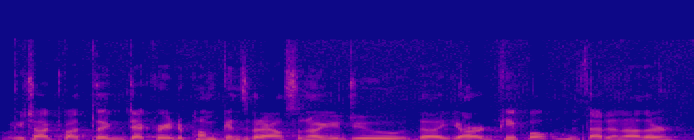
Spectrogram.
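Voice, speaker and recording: Brisk woman host asking questions. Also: fairly low pitch, dark tone, a little hiss or hum. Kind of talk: studio interview. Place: small TV studio. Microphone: lapel mic.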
